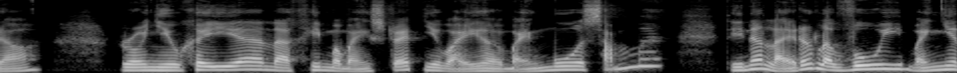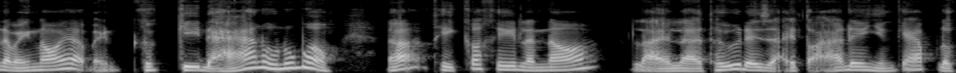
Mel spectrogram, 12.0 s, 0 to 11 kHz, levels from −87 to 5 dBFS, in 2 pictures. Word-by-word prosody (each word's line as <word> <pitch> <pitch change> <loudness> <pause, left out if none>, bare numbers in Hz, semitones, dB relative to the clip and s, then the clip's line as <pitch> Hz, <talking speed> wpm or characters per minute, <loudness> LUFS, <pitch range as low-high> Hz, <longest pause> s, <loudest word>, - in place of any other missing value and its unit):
đó. 110 +9 -5 0.5
Rồi 135 0 +2
nhiều 135 -1 +2
khi 155 +1 +2
á, 170 0 +2
là 135 -6 0
khi 150 - -2
mà 115 -5 -1
bạn 95 +1 -3
stress 165 - -1
như 135 -3 -1
vậy 105 -1 -1
rồi 110 -2 0
bạn 105 +5 -3
mua 160 +2 +1
sắm 200 - -3
á, 320 - -1 0.5
thì 140 - 0
nó 195 +6 +3
lại 190 - +2
rất 205 +3 +2
là - - +5
vui, 180 +8 +3
bạn 130 0 -1
như 175 +2 +1
là 145 - +3
bạn 125 +1 0
nói 160 +7 +3
á, 205 - +3
bạn 135 +2 -8 0.2
cực 145 0 -2
kỳ 150 -1 +4
đã 225 - +2
luôn, 215 -6 +3
đúng 235 +3 +2
hông? 250 - +4 0.3
Đó, - - +2
thì 145 -3 -3
có 205 - -2
khi 170 -4 -2
là 140 -4 -1
nó 150 - 0 0.2
lại 105 - +1
là 110 -2 +1
thứ 150 - 0
để 145 -7 +2
giải 120 -1 -2
tỏa - - -2
đi 155 -1 0
những 115 -3 -5
cái - - -4
áp 170 0 -3
lực 115 -1 -1
150 Hz, 265 wpm, -21 LUFS, 130-170 Hz, 0.5 s, là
